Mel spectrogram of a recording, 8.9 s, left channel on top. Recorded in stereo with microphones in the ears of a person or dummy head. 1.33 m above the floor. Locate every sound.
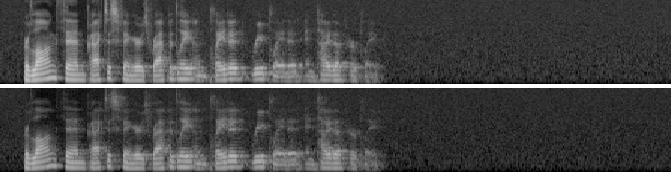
0.3 s a man speaking: 60° left (ahead or behind), 0.5 m; by 5.0 s 15° left (ahead or behind), 3.5 m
